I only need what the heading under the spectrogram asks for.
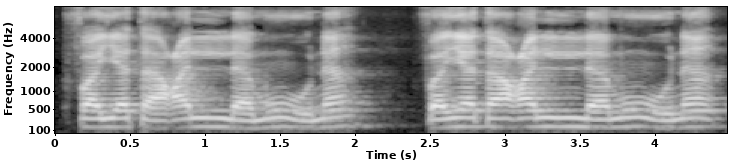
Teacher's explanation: عین کو لام کے ساتھ ملائیں گے اور لام کو شدت کے ساتھ سختی کے ساتھ پڑھیں گے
